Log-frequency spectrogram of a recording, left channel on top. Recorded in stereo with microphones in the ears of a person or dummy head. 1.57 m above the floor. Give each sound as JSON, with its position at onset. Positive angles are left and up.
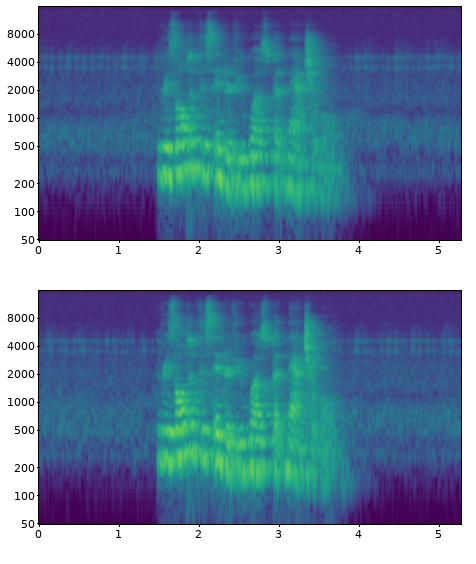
{"t": 1.5, "sound": "a woman speaking", "side_deg": -35, "distance_m": 1.5}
